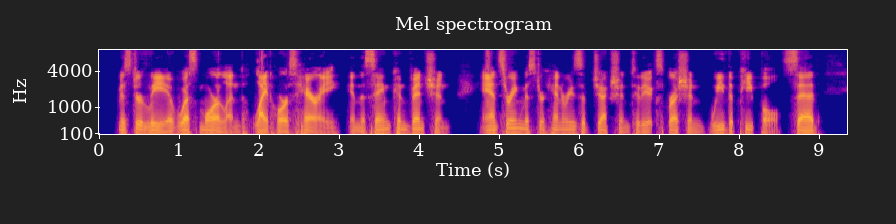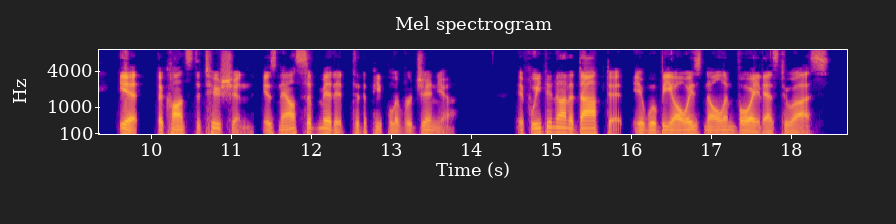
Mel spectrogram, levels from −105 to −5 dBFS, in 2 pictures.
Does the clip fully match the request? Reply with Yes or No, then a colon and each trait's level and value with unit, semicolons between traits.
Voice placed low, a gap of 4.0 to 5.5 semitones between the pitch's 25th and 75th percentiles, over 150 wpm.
No: very low, 95 Hz; average, 3.5 semitones; average, 160 wpm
